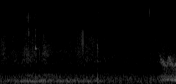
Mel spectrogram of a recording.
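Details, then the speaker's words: Faint, low, drawn-out rumbling gurgle from a stomach, with clicking handling noise in a small quiet room, attributed to getting hungry; stomach growling (borborygmi). "And oh, there goes my stomach. Did you hear that, guys? I must be getting hungry again."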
